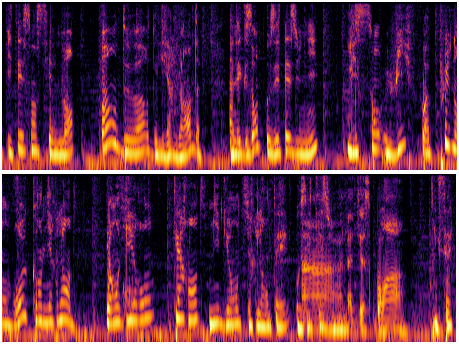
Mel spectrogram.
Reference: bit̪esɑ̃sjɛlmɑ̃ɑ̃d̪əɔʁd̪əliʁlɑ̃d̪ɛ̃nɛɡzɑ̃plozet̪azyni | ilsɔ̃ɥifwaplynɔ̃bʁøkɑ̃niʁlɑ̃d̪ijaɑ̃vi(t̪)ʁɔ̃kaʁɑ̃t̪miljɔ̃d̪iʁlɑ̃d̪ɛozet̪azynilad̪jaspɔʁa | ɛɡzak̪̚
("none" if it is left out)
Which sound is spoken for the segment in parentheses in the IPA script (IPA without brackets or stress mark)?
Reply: none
